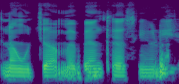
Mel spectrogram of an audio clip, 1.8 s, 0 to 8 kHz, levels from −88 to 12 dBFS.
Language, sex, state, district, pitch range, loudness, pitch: Hindi, male, Jharkhand, Sahebganj, 95-100 Hz, -20 LUFS, 100 Hz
